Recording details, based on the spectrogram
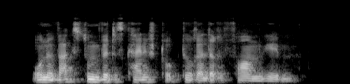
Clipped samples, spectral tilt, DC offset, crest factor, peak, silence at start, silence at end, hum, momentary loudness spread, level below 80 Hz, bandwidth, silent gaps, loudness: under 0.1%; -5 dB/octave; under 0.1%; 18 dB; -2 dBFS; 0.35 s; 0.55 s; none; 8 LU; -62 dBFS; 9.4 kHz; none; -19 LUFS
